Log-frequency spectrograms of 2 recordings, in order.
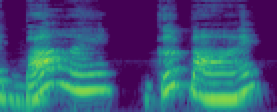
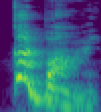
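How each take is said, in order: First: "bye, goodbye" ending on a rise; usual English goodbye tune. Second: "goodbye" louder, with a firm fall; dismissive falling tune on "goodbye"; firing-someone falling goodbye. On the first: Teacher showing the usual English farewell, rising at the end. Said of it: "But usually we say". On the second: Teacher showing how you fire someone, falling goodbye. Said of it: "if you are firing someone". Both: Shown as a demonstration.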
